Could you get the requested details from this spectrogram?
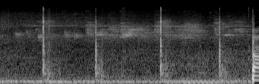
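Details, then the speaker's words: Soul GT automatic scooter clacking at the rear gearbox when throttled: pulley shaft rocked by hand, a few sharp separate clacks about a second apart; gear-ratio spacing not tight enough, worn gearbox bearing play. "biasa yang kayak gini itu jarak seel antara gear gear rasio itu dia kurang rapat"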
